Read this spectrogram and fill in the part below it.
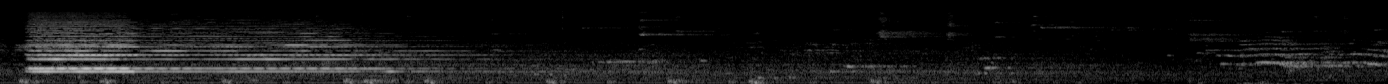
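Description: Sneakers squeak on a hard court in an echoing hall.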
